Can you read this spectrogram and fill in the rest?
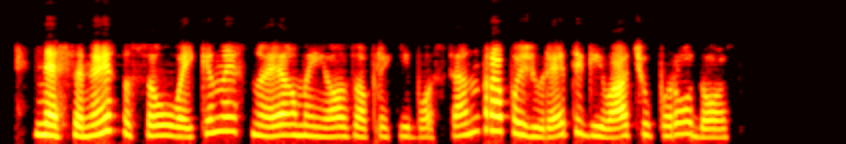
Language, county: Lithuanian, Marijampolė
